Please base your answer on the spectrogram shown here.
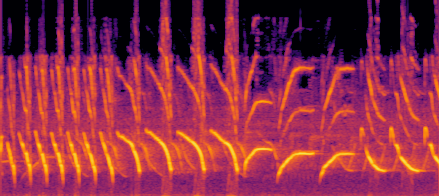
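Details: Canary in vigorous ngerol song, quick repeated sharp notes giving way to longer, louder swooping whistles that drop and rise, all high-pitched and clear.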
